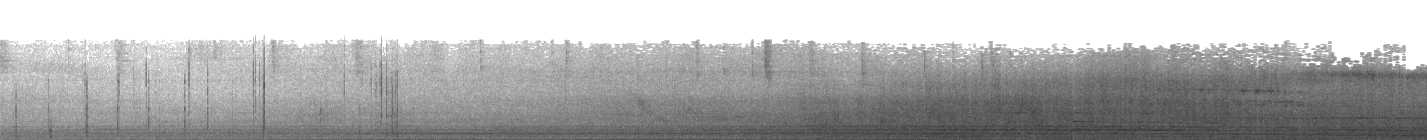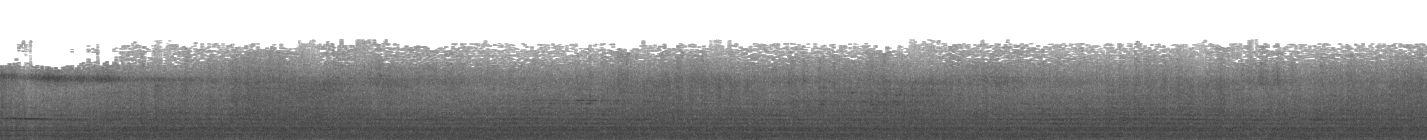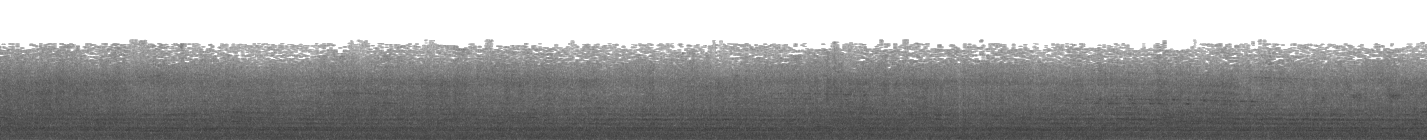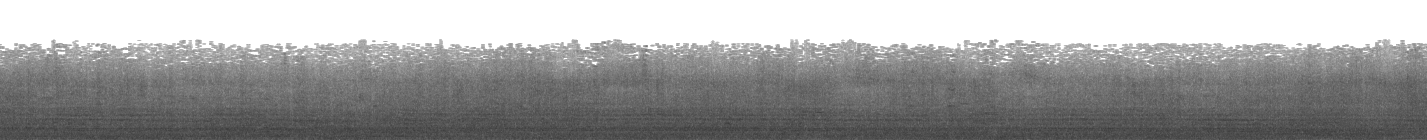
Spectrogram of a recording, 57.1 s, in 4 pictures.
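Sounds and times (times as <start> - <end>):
diesel locomotive engine drone: 0.0 - 57.0
high wheel squeal: 3.6 - 21.2, 29.9 - 57.0.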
